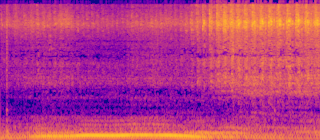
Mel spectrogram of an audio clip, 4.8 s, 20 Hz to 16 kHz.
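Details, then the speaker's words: 2007 Ford F150, revving: engine rises and falls with a rough, puffing edge to the exhaust note, loud when revved; owner judges it an exhaust leak, not pinpointed. "Yep, definitely has an exhaust leak."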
